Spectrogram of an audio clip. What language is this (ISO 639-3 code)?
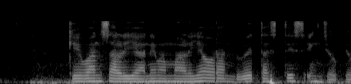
jav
